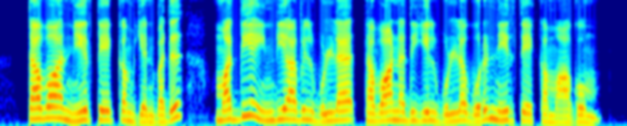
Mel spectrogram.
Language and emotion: Tamil, neutral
